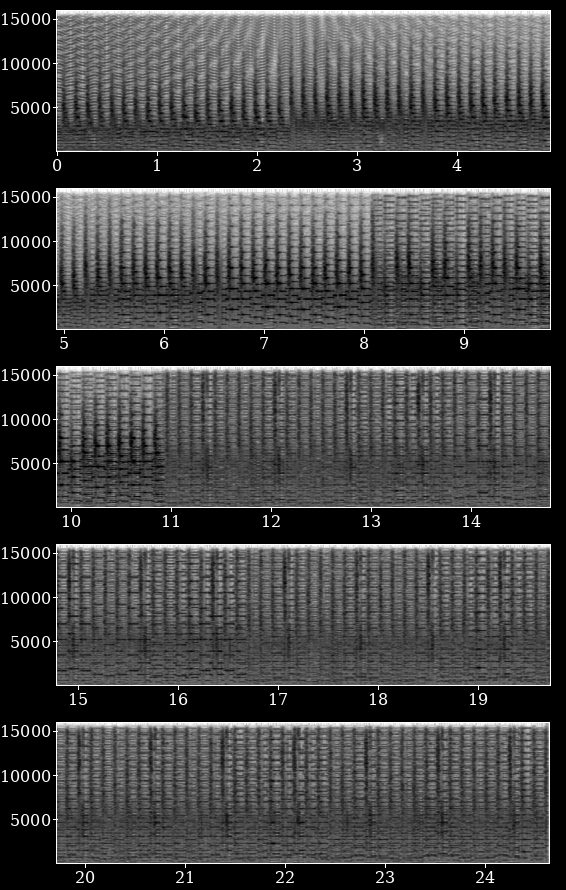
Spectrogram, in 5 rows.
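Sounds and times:
synth bass from a CSG8580R5 SID chip: 0:00.0 - 0:24.6.

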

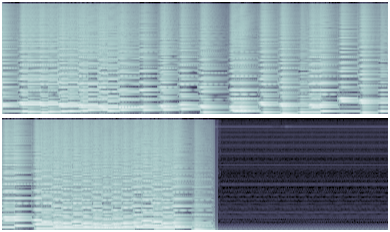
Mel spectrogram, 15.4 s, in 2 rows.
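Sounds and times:
chorale on a SID 8580R5 sound chip: 0:00.0 - 0:12.0.

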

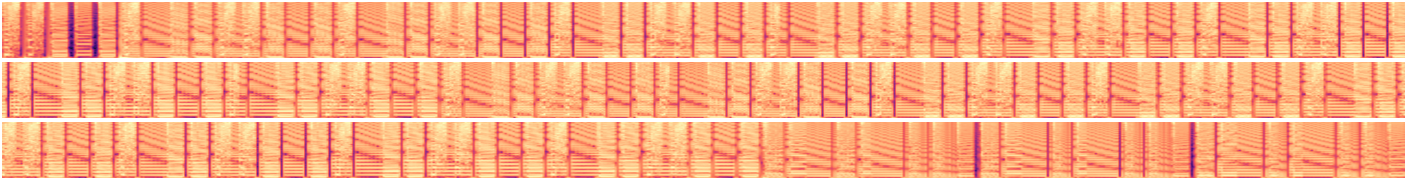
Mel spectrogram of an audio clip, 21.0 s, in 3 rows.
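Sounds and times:
MOS6581 SID chip synth sound: 0:00.2 - 0:21.0.

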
